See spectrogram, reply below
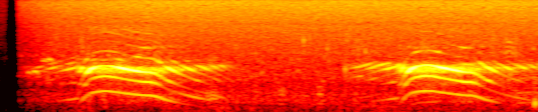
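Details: Redhead; courtship call; courtship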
